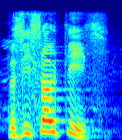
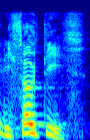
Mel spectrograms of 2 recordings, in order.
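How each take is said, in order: First: Slower, louder, laughing through souties; laughing repeat. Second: Said in the usual way. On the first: Shown as a demonstration. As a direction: repeat it with a chuckle.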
